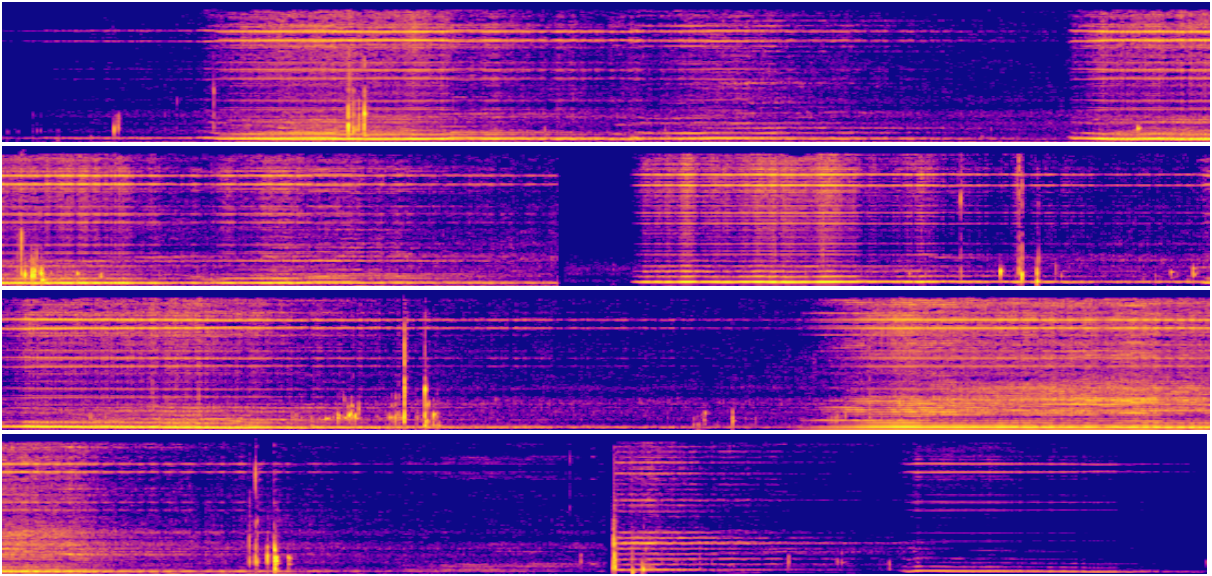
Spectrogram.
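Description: Humpback whale song: a series of long, drawn-out moaning and wailing calls with rising and falling pitch, some with buzzy harmonics, repeating in phrases over about twenty seconds, with no voices.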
